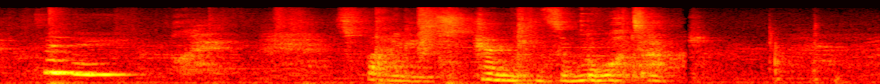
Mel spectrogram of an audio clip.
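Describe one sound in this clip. A young woman speaks with animation close by, her voice rising in excitement.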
